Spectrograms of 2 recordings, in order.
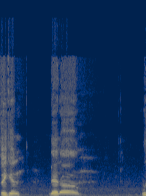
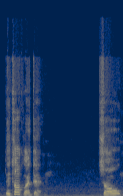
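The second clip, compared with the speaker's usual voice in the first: usual speaking voice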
